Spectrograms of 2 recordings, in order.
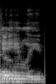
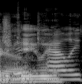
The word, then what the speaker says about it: triticale: triticale before? I haven't. I've always heard it Many said years ago. triticale, but that doesn't mean that it's right. Yeah. Triticale. Triticale. It's Latin. The language is dead.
